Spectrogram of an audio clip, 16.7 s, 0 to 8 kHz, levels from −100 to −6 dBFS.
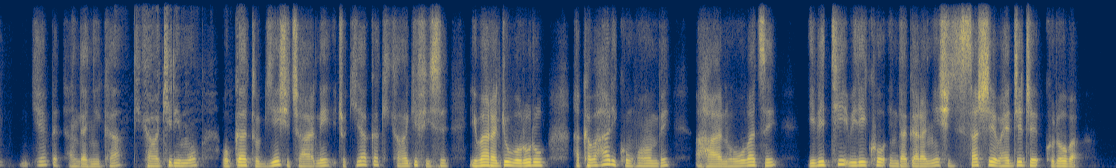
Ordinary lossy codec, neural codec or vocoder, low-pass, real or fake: Opus, 16 kbps; codec, 16 kHz, about 1 kbps, DyCAST, with the encoder's durations; 7.2 kHz; fake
